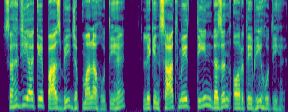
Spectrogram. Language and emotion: Hindi, neutral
